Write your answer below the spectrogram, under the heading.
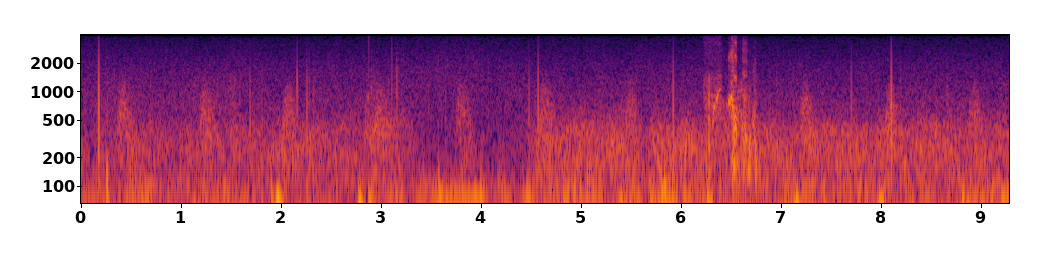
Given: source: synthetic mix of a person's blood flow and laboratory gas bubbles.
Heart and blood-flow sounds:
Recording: Doppler ultrasound of blood flow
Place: subclavian vein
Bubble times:
6.22-6.41 s: bubbles
6.45-6.77 s: bubbles
From the record:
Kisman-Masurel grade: 213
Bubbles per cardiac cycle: several, 3 to 8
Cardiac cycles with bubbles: 1 to 10%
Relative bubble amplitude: loud (0.450 to 0.775)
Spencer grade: 1 (occasional bubble signal discernible with the cardiac motion signal, with majority of cardiac periods free of bubbles)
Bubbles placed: anywhere in the cardiac cycle

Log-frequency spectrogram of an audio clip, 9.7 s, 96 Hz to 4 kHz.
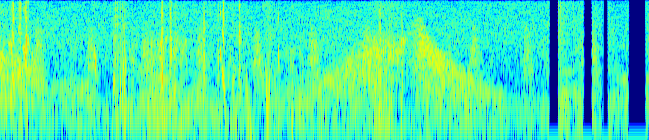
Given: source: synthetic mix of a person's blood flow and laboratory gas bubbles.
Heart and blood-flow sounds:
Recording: Doppler ultrasound of blood flow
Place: subclavian vein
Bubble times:
0.00-0.51 s: bubbles
1.38-1.47 s: bubbles
1.53-2.09 s: bubbles
2.15-2.82 s: bubbles
3.10-3.18 s: bubbles
3.24-3.81 s: bubbles
3.95-4.59 s: bubbles
5.50-6.09 s: bubbles
From the record:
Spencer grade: 3 (all of the cardiac periods contain showers or single bubble signals, but not dominating or overriding the cardiac motion signals)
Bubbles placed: anywhere in the cardiac cycle

